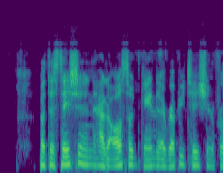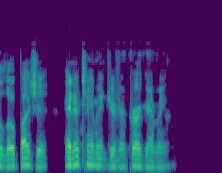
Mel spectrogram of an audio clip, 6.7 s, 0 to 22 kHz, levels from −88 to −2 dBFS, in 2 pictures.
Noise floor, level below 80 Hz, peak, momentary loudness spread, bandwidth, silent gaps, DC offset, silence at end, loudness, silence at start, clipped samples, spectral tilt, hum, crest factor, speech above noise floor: under -90 dBFS; -66 dBFS; -10 dBFS; 11 LU; 9.4 kHz; none; under 0.1%; 0.8 s; -29 LUFS; 0.25 s; under 0.1%; -4 dB/octave; none; 22 dB; over 61 dB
